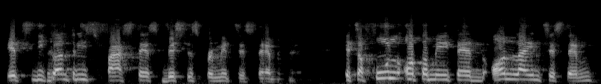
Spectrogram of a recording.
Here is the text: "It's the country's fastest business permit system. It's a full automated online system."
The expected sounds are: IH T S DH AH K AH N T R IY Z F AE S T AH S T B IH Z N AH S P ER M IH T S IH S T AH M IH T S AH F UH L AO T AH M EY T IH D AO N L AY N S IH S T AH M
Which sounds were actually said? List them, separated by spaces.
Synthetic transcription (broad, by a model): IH T S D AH K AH N T R IY S F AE S T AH S T B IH S N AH S P ER M IH T S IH S T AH M IH T S AH F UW L AO T AH M EY T IH D AO N L AY N S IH S T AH M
